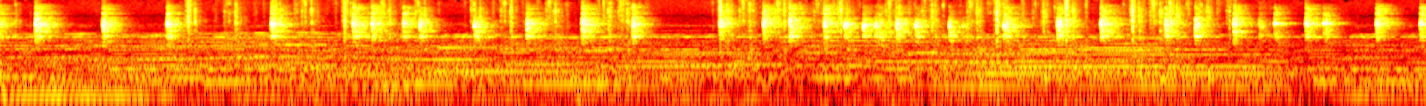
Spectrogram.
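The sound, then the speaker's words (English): Rapid, dense mechanical clacking of typewriter keys from a typewriter moving on its own in the corner of a room, writing a very fast message onto paper; a fast irregular stream of sharp strikes throughout, with no voices. “Very fast on the paper. I'm going to allow that to continue to write.”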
